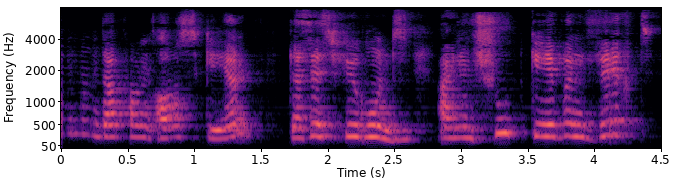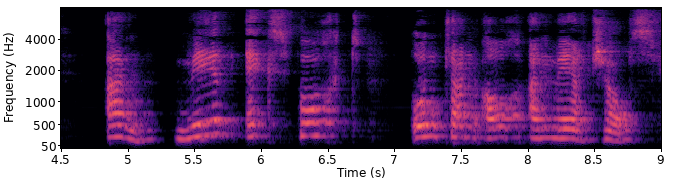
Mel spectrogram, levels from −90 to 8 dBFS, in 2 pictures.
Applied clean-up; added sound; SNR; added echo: neural mask model DeepFilterNet 3.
